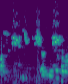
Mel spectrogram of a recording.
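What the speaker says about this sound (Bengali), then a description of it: "এখানে অনেক ধরনের কবুতরই আছে" Short chirps and calls from birds at a pigeon and bird market, with some high tweets and lower coos in quick, broken bursts, fairly close.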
